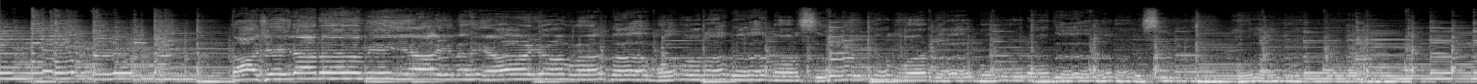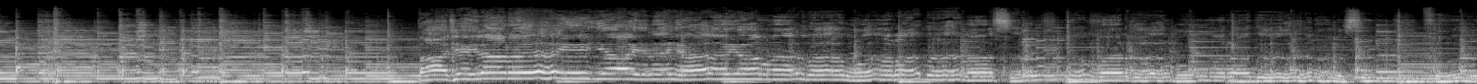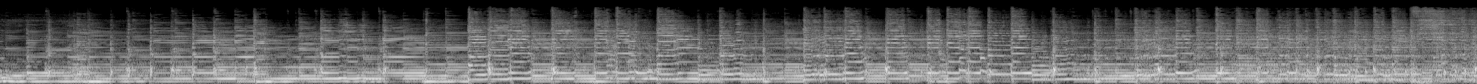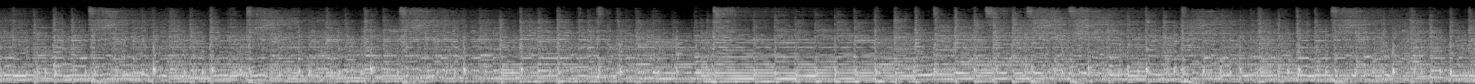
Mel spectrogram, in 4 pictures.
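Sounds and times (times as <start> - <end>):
amplified long-necked lute playing: 0.0 - 59.0
man singing long notes: 2.3 - 14.1, 16.0 - 30.5
light drum beat: 29.7 - 59.0.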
